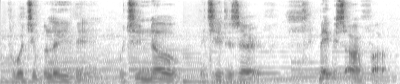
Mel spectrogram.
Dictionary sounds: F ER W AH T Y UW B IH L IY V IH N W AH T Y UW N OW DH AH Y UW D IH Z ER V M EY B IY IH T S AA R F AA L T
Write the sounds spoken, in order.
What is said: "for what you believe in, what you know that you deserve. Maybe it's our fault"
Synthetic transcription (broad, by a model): F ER W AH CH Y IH B IH L IY V IH N W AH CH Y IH N OW DH AH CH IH D IH Z ER V M EY B IY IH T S AA R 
